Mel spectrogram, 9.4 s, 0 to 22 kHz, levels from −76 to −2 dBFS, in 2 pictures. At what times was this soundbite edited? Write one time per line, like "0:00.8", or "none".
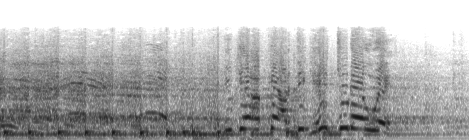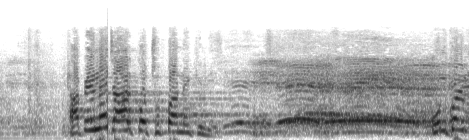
0:05.8

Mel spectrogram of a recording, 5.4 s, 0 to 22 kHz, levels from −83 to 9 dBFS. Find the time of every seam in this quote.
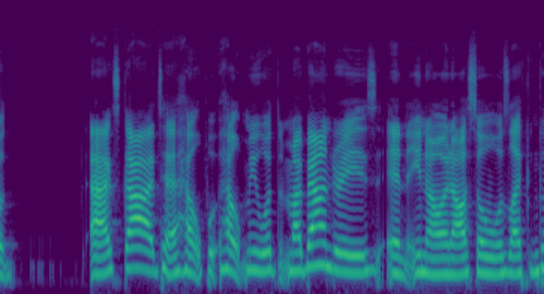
none

